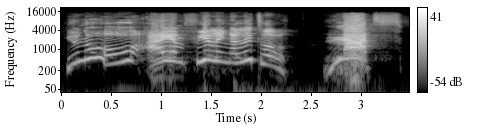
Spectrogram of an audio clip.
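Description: A woman playing a smug, taunting villain in a theatrical, drawn-out way at a comedy table read. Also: very high voice, animated, vocal fry, bright, forceful tone, full character voice. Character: smug taunting villain, an old rival of a cop. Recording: video call.

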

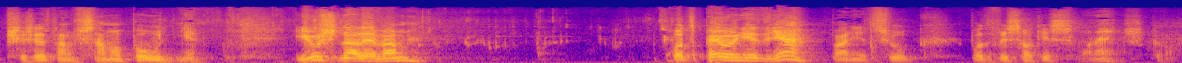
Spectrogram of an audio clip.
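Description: An indulgent barman in a radio play, flattering and soothing. His raspy, bright voice takes its time and swoops widely in pitch. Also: measured pace, long pauses, full character voice. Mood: soothing, offhand. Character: placid, flattering barman humouring a drunk regular. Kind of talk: Polish radio drama acting.

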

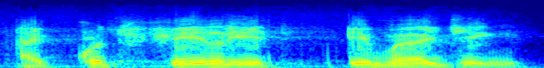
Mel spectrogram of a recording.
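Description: A man's voice: on the low side, moderate pace, a bit bright, slightly rough, rough recording. A man reflectively recalling the spirit of an earlier time in an interview. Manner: reflective recollection.

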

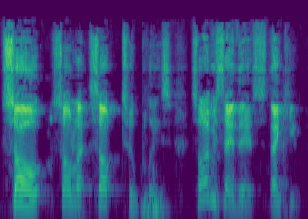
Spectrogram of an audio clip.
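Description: Loud, teasing man with a very bright voice. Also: high voice, big pitch swings, moderate pace. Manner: loud, teasing, interrupts often. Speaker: podcast co-host. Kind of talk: casual sports banter.

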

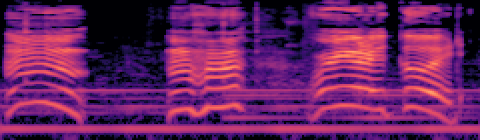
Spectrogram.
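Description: A woman's voice: high-pitched, extremely slow, music in the background. An actress playing a prim, ancient girl in a nine-year-old's body, in an audio drama. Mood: curious. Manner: proper, old-fashioned formal phrasing.

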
